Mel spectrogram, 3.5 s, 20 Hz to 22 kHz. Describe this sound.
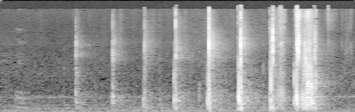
woman running on pavement stops hiheels 4
footsteps, pavement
